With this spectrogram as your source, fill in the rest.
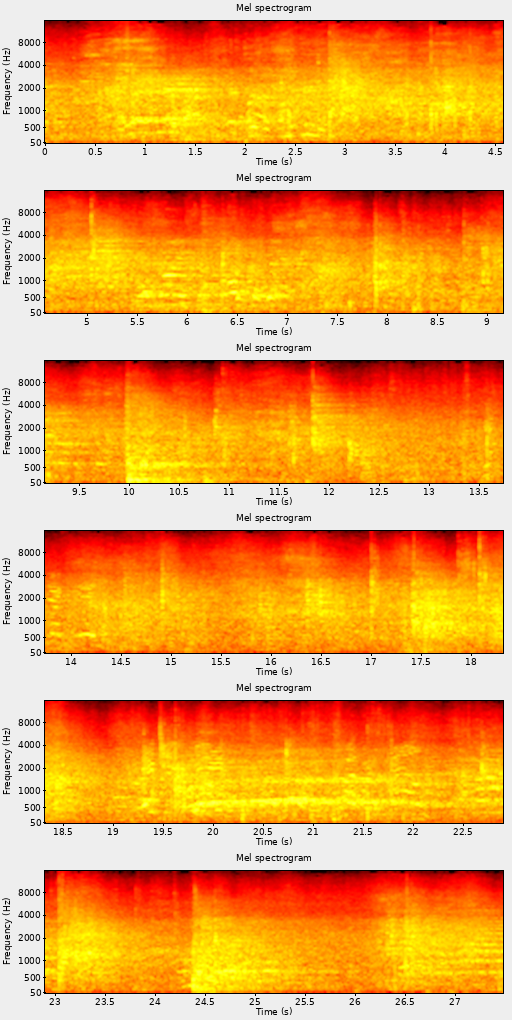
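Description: Spectators shout and cheer in a large echoing rink.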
